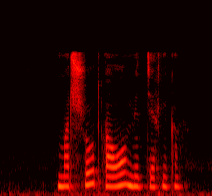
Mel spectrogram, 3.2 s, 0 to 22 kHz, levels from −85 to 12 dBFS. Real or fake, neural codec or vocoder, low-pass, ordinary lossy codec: fake; codec, 16 kHz, 4 kbps, FunCodec, trained on LibriTTS, 50 frames a second; 7.2 kHz; AAC, 32 kbps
